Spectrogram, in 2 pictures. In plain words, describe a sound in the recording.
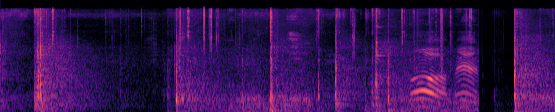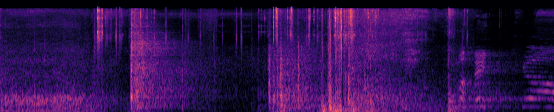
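Skateboard wheels roll and grind loudly over wooden ramps.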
